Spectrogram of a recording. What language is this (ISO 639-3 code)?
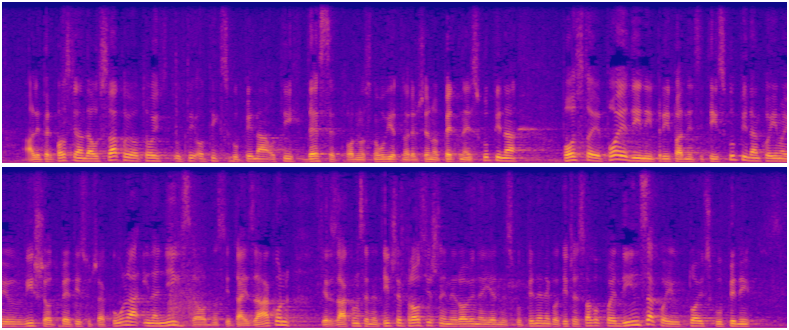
hrv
